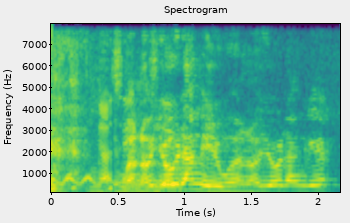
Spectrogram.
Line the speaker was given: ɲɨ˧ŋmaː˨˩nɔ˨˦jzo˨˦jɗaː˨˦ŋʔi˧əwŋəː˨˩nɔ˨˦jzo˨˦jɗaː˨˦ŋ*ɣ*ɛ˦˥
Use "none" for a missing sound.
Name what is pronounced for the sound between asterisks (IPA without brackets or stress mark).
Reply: ɣ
